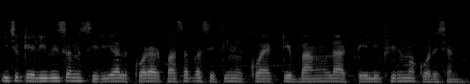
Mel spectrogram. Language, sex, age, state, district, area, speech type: Bengali, male, 18-30, West Bengal, Purba Medinipur, rural, read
